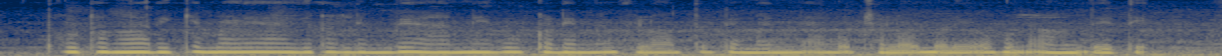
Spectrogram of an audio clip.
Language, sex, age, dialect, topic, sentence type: Kannada, female, 36-40, Dharwad Kannada, agriculture, statement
